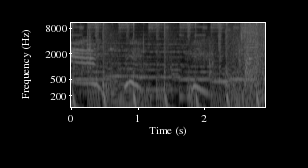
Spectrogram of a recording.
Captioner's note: Nicole grunting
